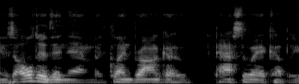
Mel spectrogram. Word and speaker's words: Glenn Branca: So I had read that Kevin Shields was a big fan of Glenn Branca, is that how you say his name? – Glenn Branca, yes.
